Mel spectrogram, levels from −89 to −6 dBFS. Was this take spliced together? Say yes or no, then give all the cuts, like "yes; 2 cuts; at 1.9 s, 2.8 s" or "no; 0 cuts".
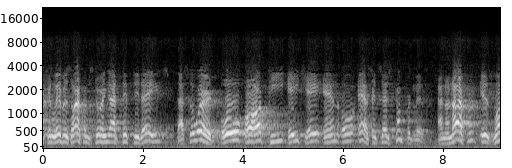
yes; 3 cuts; at 2.6 s, 6.6 s, 7.8 s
